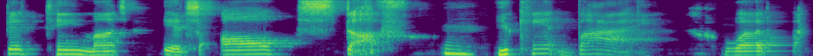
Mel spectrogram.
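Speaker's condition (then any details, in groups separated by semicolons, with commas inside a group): Aphasia, apraxia, dysarthria after stroke; initially mute, plans each sentence, interruption loses it, mistaken for drunk, carries aphasia card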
